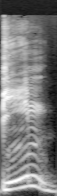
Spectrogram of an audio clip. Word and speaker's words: Biem: It's spelled Beam, B-I-E-M.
